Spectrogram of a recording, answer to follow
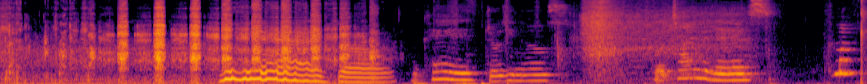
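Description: A dog lapping water from a bowl, quick wet clicks, for about the first two seconds. Then a dog whining in three long cries that slide up and down in pitch, with a brief hiss near six seconds.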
